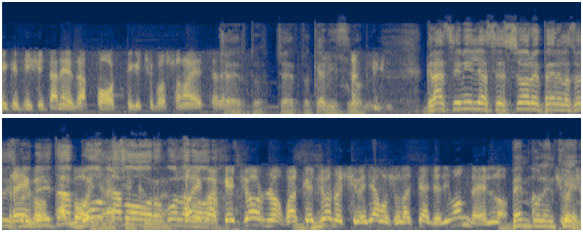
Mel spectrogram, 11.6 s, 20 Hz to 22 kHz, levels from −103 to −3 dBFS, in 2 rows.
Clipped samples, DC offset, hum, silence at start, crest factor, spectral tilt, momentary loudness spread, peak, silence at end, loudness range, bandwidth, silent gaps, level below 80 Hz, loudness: under 0.1%; under 0.1%; none; 0 s; 20 dB; -4 dB/octave; 14 LU; -4 dBFS; 0 s; 10 LU; 11 kHz; none; -54 dBFS; -23 LUFS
